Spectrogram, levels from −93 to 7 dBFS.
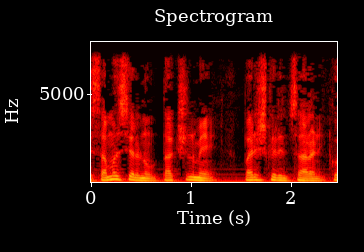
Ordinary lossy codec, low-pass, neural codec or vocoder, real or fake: none; 7.2 kHz; none; real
